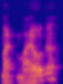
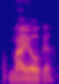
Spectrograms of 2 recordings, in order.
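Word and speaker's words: Mauigoa: is Francis Mayogga. I said it right. Okay. My yoga. My yoga. We gonna work on it. We're gonna work on it. I say yoga. Francis. Mayoga. Is that right? More or less. Yeah.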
